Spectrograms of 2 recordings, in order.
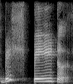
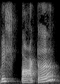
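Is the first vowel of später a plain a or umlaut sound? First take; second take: umlaut; plain a. First: The stressed vowel is the umlaut sound. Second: The stressed vowel is a plain a sound. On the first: The speaker calls it right. "When these two dots come, the sound will become A" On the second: The speaker calls it wrong. "So it is not bis später"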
